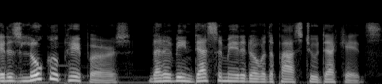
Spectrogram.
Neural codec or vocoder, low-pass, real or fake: none; 7.2 kHz; real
